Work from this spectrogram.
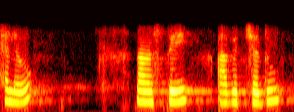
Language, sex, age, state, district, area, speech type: Sanskrit, female, 18-30, Kerala, Thrissur, rural, conversation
